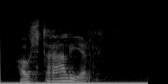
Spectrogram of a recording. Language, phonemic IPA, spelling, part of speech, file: Dutch, /ɑuˈstraːliər/, Australiër, noun, Nl-Australiër.ogg
- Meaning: Australian (person from Australia or of Australian descent)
